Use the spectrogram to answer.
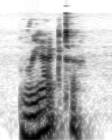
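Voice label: "reactor", British English; pronunciations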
